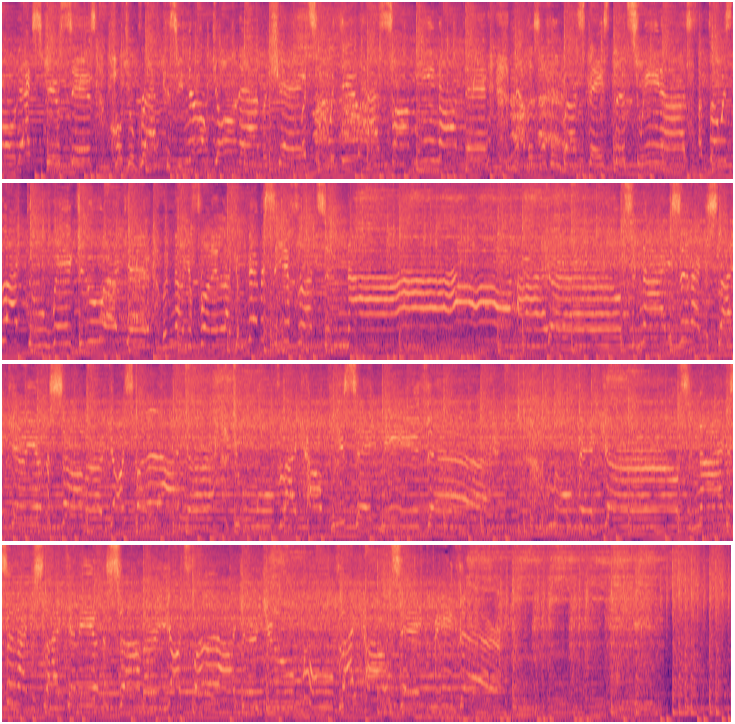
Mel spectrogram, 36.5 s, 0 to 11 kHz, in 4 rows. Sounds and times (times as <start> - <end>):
Music: 0.0 - 36.5.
